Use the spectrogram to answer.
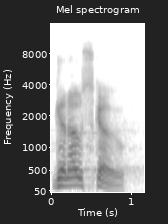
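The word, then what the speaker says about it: gnosko (γινώσκω): In the original language, the Greek of which the New Testament is written, the word know there, it is a word that you and I would pronounce gnosko.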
